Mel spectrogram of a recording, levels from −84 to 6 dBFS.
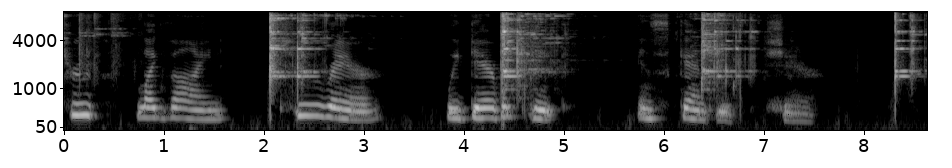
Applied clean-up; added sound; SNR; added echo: none; Shatter; 2 dB; none.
